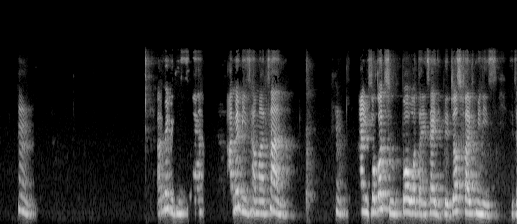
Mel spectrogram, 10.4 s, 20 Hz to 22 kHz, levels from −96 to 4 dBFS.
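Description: From 6.68 s to the end at 10.35 s, automatic gain rising sets in. The gain control judges the input too quiet and lifts its gain step by step. Speech and background noise swell together. The climb is gradual over several seconds, not a jump.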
